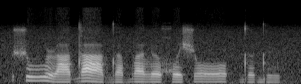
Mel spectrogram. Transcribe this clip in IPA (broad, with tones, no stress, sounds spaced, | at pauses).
ʃ uː˦ ɹ a˨ d aː˦˨ d̪ ɐ˧ b ɐ˦ l ɵ˧ χʷ e˧ ʃ oː˦ | d̪ ɵ˨ d̪ ɨ˨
